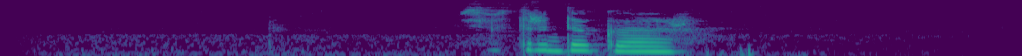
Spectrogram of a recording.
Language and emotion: Russian, neutral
